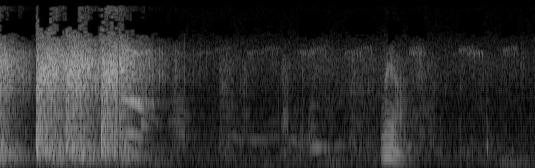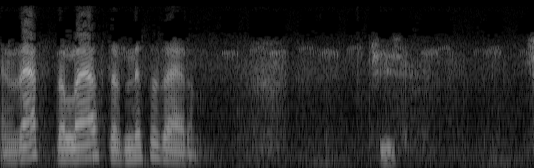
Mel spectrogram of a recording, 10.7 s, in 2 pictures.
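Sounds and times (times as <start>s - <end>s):
gunshot sound effect in a radio drama: 0.0s - 1.8s
speech: 3.8s - 4.1s, 5.5s - 7.4s, 9.2s - 9.5s.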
